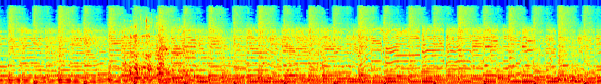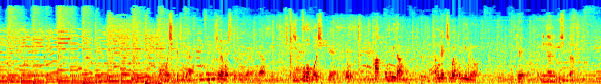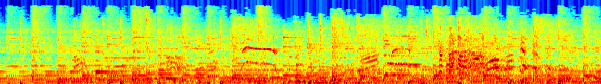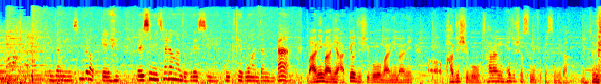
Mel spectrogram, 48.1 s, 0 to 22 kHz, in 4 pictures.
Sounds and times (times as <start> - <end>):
Music: 0.0 - 48.0.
